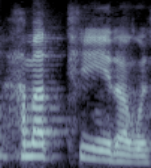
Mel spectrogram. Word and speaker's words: 하맛: 요 이름의 발음은 하마티라고 지금 발음이 납니다.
